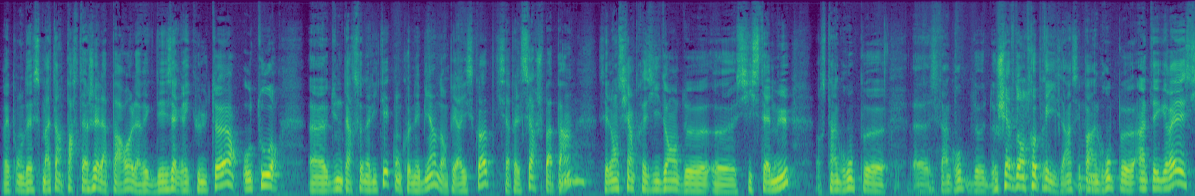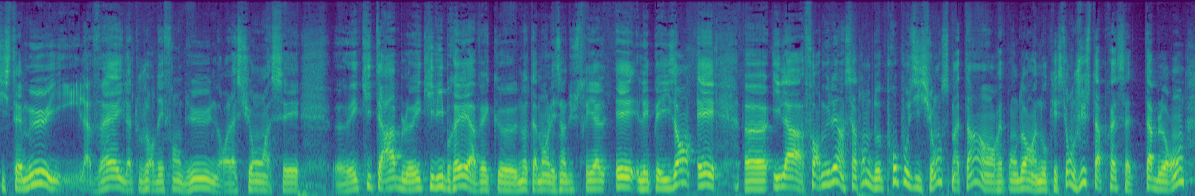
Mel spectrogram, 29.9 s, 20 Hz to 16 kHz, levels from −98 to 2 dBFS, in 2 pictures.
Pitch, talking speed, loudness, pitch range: 115 Hz, 185 wpm, -18 LUFS, 100-135 Hz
